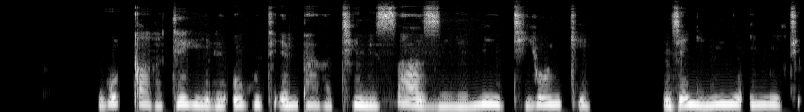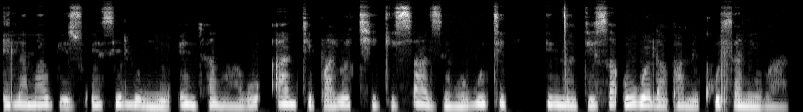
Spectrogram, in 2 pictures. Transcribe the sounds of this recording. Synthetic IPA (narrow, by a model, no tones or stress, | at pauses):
ɣuǃaɣatʰeɣilɛʔuɣutʰiem̩pʰaɣatʰinisaziŋemitʰijɔŋkʼɛ | nd͡ʒʱɛŋemiɲɛʔimitʰiʔɛlamaβizɔʔesiluŋuɛnt͡ʃʼaŋaβɔantʼib̥ʱajotʰikʰisaziŋoɣutʰiː | ŋ͡ǀed̥ʱisaʔuɣwɛlapʰamikʰuɬanɛwaːβi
